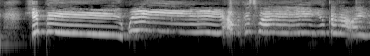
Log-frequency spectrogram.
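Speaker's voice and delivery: very high gleeful playground cries; gleeful shouting. A narrator's reading. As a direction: shriek with joy while playing. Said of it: "laughed and danced".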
